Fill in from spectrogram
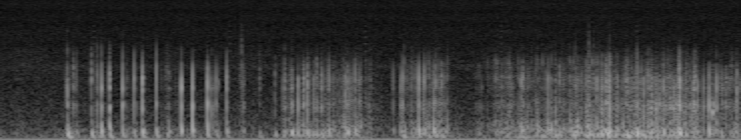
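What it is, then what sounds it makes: Textured faux leather sheet being scratched. Fingertips scratch and rub across a thin pink embossed faux leather sheet lying flat. It opens with a run of quick, separate dry scratches, then turns into denser, continuous rubbing. The sound is muffled and low-heavy, with little bright content.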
